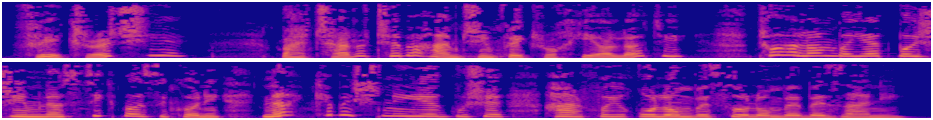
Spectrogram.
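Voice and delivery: loud, high, fast scolding; angry mother. Acted. Mother angrily scolds her son for daydreaming, fast loud high scolding. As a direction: scold the child, losing your temper. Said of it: "با عصبانیت گفت".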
